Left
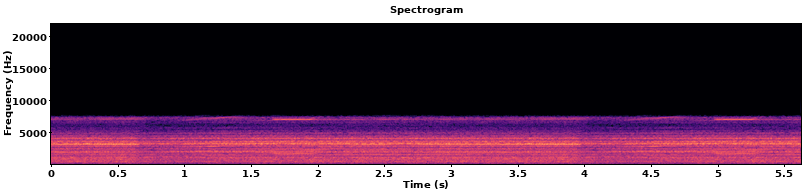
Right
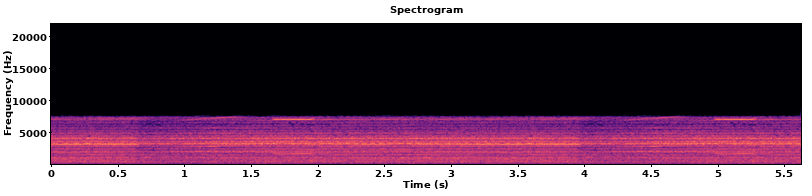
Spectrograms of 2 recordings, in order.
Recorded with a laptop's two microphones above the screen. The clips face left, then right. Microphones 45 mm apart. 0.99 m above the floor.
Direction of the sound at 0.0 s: 15° left (ahead or behind).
